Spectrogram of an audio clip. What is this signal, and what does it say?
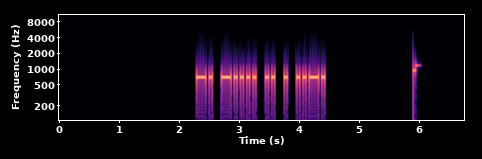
Morse code, heard as a keyed tone, about 21 wpm, 700 Hz. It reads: N6IEF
